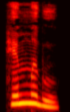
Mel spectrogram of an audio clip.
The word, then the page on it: ಹಮ್ಮುಗೆ: hammuge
